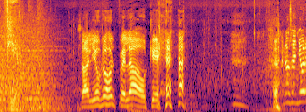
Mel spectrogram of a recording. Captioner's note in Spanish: Risas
